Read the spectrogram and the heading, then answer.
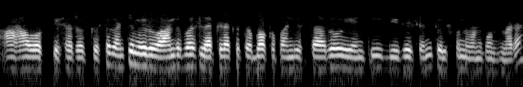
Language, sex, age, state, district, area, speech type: Telugu, male, 60+, Andhra Pradesh, Vizianagaram, rural, conversation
